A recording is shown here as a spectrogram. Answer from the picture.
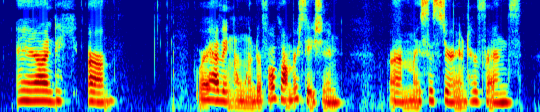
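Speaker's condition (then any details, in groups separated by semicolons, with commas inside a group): Cerebral palsy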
